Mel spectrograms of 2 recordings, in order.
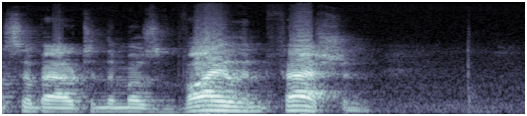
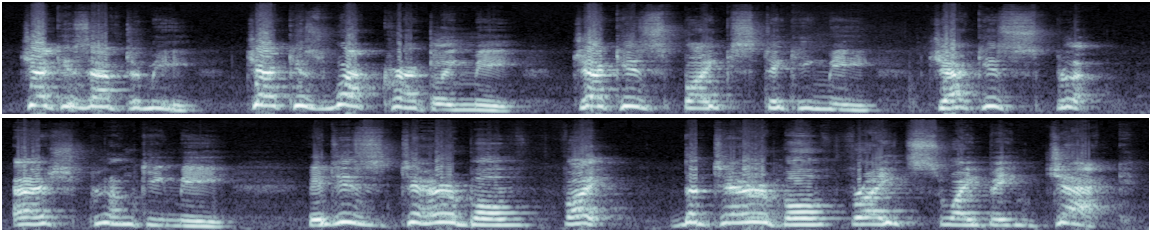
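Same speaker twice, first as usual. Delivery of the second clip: high-pitched giant in a nightmare panic; terrified bellowing; 10 semitones higher, 3 dB louder than usual. Acted. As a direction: wail each line as a fresh attack. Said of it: "bellowed the flesh lump eater".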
